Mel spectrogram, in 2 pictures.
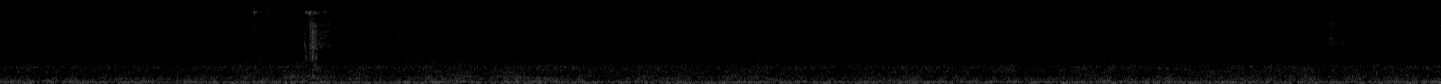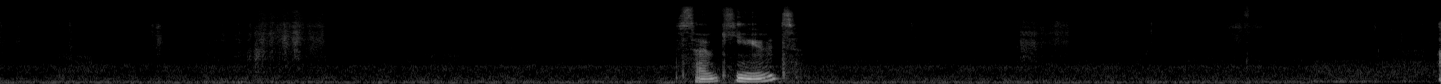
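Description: Fabric and ribbon rustle softly as hands tie a bow.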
